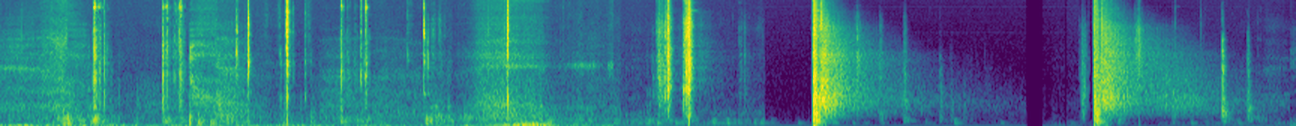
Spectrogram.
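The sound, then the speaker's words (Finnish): Two loud, sharp gunshots ring out several seconds apart, each trailing off with an echoing decay, after a stretch of quieter mechanical clicks and handling noises. “No niin, vielä pari ammun ja sitten tuon sen pois.”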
